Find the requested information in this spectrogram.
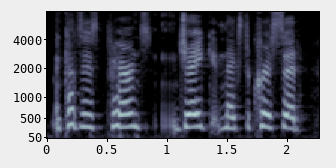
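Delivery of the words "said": usual speaking voice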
